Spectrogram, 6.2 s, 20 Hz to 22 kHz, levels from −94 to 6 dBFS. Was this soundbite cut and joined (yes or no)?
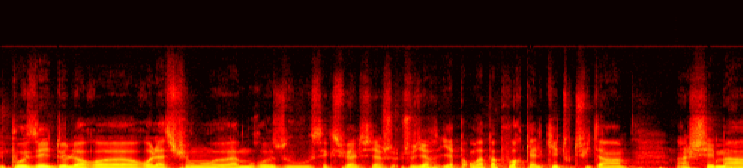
no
